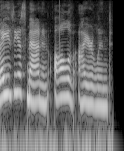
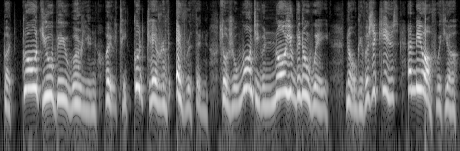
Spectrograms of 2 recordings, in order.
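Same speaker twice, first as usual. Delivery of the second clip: lazy Irishman; 5 dB louder than usual. Acted. Jamie reassuring his wife.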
